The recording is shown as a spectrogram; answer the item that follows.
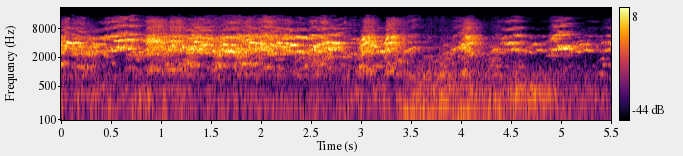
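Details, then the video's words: Wild rainbow lorikeets in Australia screech in strident, rasping bursts roughly twice a second, many birds calling at once in a loud, ragged chorus. "Loud and Obnoxious Parrots - Rainbow Lorikeets"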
